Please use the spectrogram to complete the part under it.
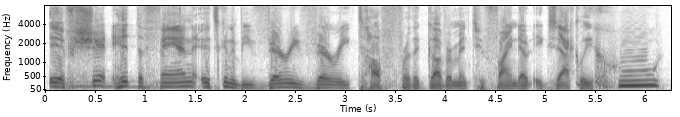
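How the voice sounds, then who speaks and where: A man's voice: fairly low pitch, very animated, moderate pace, no room sound. A man co-hosting a casual podcast chat, talking bluntly and emphatically and swearing freely. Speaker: podcast co-host.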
